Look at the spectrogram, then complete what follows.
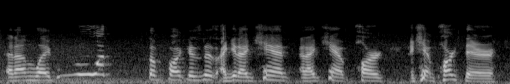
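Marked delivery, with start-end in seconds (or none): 0.5-2.2 incredulous outburst. Retold or imitated. Truck blocking his door.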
